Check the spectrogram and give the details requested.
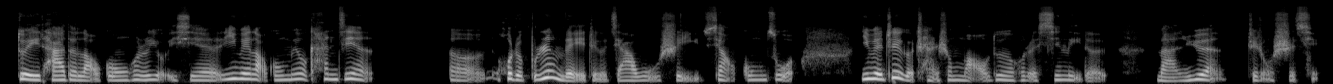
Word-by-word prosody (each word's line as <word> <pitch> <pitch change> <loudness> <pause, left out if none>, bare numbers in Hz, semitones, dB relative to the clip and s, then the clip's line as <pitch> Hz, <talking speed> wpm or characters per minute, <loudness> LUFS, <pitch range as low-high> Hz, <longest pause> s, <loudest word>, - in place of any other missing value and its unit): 对 225 -5 +7
她 205 +1 +3
的 205 -1 0
老 185 -2 0
公 195 0 -2
或 215 +2 -2
者 205 - +1
有 215 0 -2
一 195 - -7
些 190 -1 -2
因 255 +3 +4
为 255 -1 +6
老 230 - +1
公 205 +1 -3
没 230 - -1
有 245 -2 +1
看 235 +1 -2
见， 255 -3 +1 0.7
呃， 190 -3 -5
或 260 +3 +4
者 210 - +4
不 205 - -5
认 290 -4 +6
为 170 -2 +3
这 - - -5
个 - - -5
家 180 0 -3
务 190 +2 -5
是 195 - -2
一 - - -8
项 210 -2 -4
工 210 +1 -4
作， 225 +1 -4 0.6
因 255 +2 +6
为 245 -2 +9
这 300 +3 +5
个 - - 0
产 185 - -5
生 205 -1 -4
矛 195 -2 -4
盾 210 -3 -2
或 195 +2 -8
者 - - -4
心 210 +3 -4
理 200 - -4
的 445 - -8 0.5
埋 165 -3 -3
怨 220 +2 +2 0.2
这 - - -5
种 - - -8
事 - - -3
情。 - - -9
210 Hz, 235 characters per minute, -24 LUFS, 195-235 Hz, 0.7 s, 为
